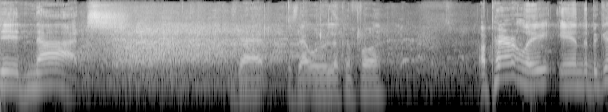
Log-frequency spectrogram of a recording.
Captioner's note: laughter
